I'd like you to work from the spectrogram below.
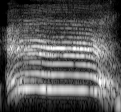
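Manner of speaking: very high piercing alien shriek, loud; Body Snatchers scream. Retold or imitated. Recapping the show, the alien spots her: Body Snatchers scream. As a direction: shriek like a pod person spotting a human. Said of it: "Very much, uh, Body Snatchers, uh, scream".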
